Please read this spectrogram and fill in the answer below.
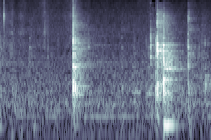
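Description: Handling noises from a Deltec acrylic media reactor being taken apart: one sharp click about three-quarters of a second in, then softer knocking and rubbing near the end as its parts are lifted out and set down.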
